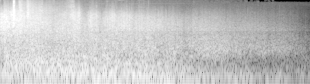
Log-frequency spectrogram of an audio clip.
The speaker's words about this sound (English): A thunder like he had never known, and a howling wind driving stone and metal roared past, rocking the wrecked vehicle.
